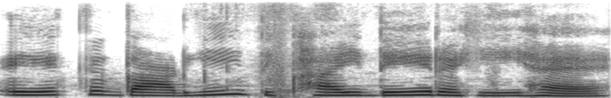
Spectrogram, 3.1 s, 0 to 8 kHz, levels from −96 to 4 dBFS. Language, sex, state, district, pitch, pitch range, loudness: Hindi, female, Madhya Pradesh, Dhar, 250 Hz, 225-270 Hz, -15 LUFS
